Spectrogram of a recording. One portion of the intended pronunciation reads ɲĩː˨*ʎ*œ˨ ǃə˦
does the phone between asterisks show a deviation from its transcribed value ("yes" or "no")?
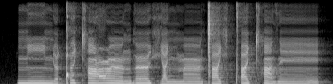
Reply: yes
